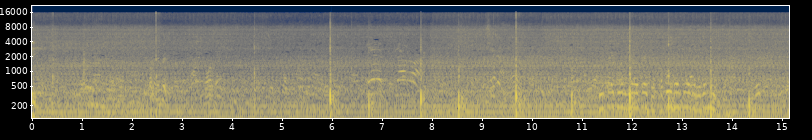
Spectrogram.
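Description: Volleyball rally: several sharp slaps of hands hitting the ball, spaced a second or more apart, over a steady low engine-like hum and faint spectator voices.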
